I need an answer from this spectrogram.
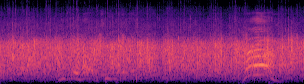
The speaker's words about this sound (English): I feel a little Holy Ghost rising up. I wonder if someone would just clap hands to the Lord for a moment.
